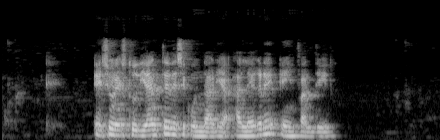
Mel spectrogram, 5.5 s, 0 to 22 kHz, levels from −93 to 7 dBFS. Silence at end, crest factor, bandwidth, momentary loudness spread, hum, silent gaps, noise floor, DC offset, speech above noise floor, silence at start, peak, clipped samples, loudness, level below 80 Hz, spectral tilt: 1.3 s; 18 dB; 7.2 kHz; 10 LU; none; none; -77 dBFS; under 0.1%; 61 dB; 0.6 s; 0 dBFS; under 0.1%; -17 LUFS; -54 dBFS; -6 dB/octave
